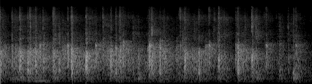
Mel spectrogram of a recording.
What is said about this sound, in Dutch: Hartelijk applaus.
